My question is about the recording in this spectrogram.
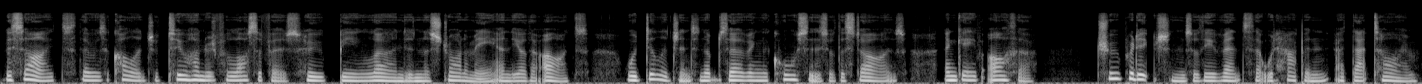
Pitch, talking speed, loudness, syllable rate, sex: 175 Hz, 175 wpm, -17 LUFS, 5.2 syllables/s, female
